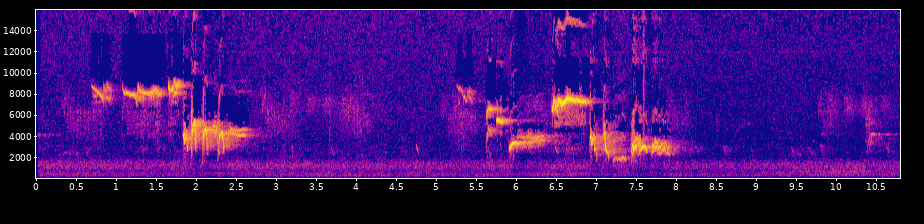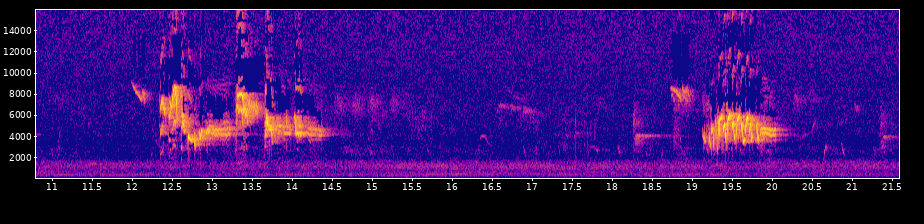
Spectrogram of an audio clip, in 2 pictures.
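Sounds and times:
European robin singing high twitters: 0.4 - 3.3, 4.7 - 8.7, 12.0 - 15.7, 16.4 - 21.5.

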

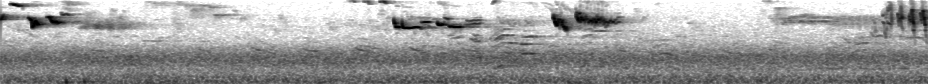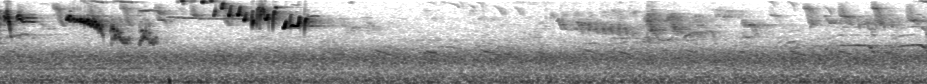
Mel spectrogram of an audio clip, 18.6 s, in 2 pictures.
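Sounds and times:
European robin singing: 0.0 - 2.7, 3.4 - 6.5, 7.7 - 18.5.

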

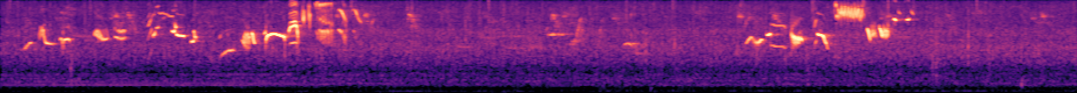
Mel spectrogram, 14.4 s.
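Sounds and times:
Common blackbird calling: 0.3 - 4.8, 9.9 - 12.2.

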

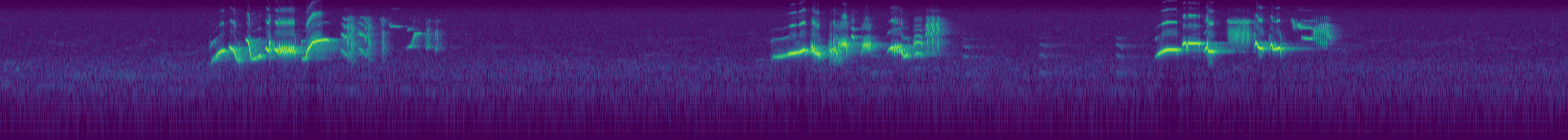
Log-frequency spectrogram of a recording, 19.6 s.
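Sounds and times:
common blackbird singing: 2.6 - 5.6, 9.7 - 11.9, 14.0 - 16.8.

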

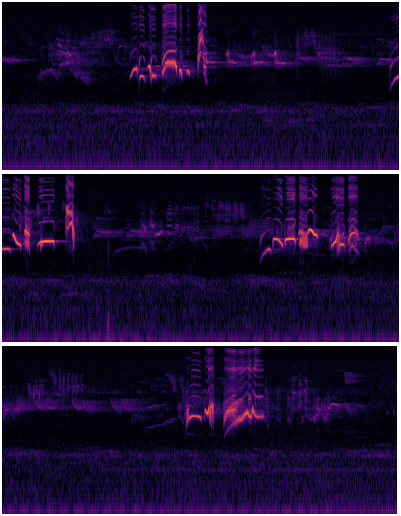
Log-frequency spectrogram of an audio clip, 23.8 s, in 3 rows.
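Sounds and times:
soft bird chatter: 0.0 - 23.7
Eurasian blackbird singing: 2.6 - 5.7, 7.7 - 11.2, 13.1 - 15.2, 18.1 - 23.7.

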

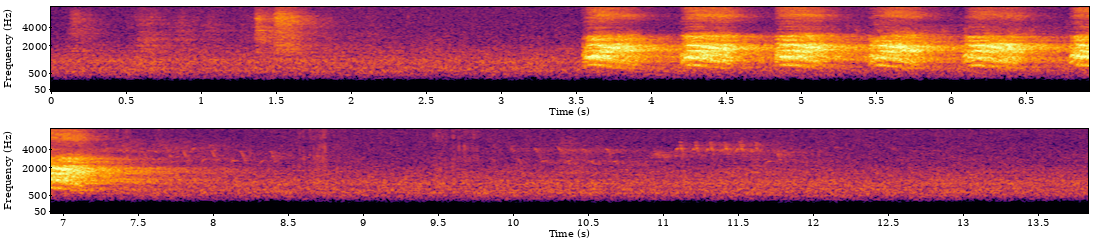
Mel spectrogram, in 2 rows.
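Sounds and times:
carrion crow cawing: 3.6 - 8.1.

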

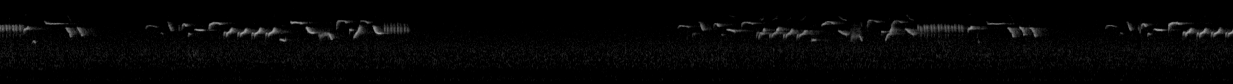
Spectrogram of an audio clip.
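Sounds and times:
Eurasian wren Troglodytes troglodytes song: 0.0 - 4.2, 6.7 - 12.3.

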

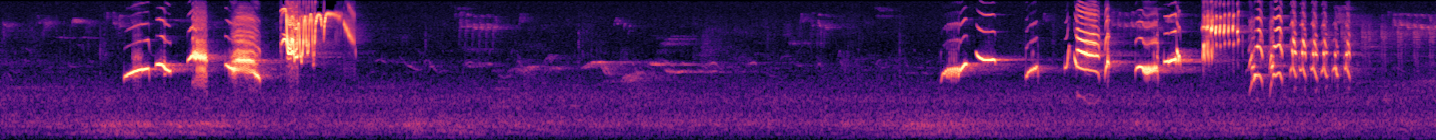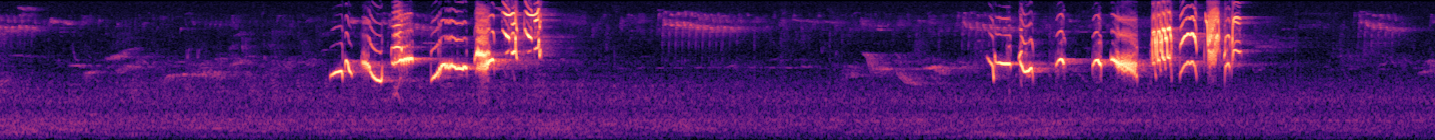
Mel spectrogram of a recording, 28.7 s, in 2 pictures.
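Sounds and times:
common blackbird singing: 1.2 - 3.6, 9.4 - 19.9, 22.8 - 26.9.

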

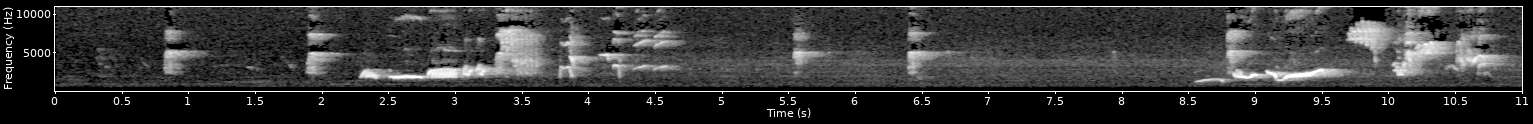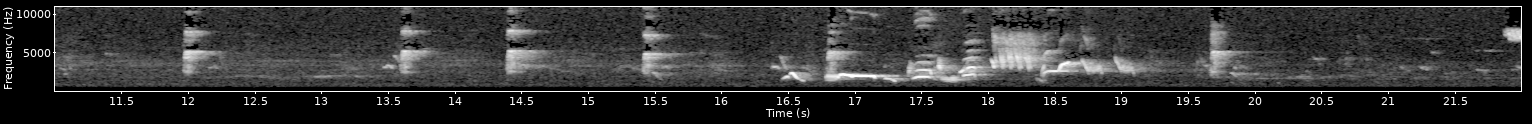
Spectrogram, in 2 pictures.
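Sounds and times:
common blackbird song fluting and twitter: 0.3 - 4.7, 6.4 - 6.8, 8.6 - 11.2, 12.0 - 21.9.

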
